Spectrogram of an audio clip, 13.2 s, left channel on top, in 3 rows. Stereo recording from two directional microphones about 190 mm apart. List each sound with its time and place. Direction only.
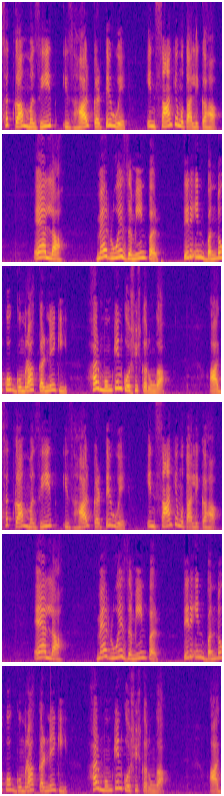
0.0 s a woman's voice: 50° left (ahead or behind)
